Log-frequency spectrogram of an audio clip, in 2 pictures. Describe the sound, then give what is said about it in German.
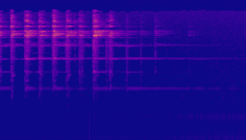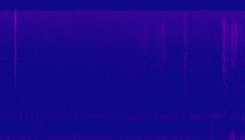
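A doorbell is rung again at a front door, giving a quick, even series of bright metallic strikes. The ringing then fades into a faint, steady hum. The whole sound is quiet. “Versuch's doch noch mal mit der Glocke.”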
